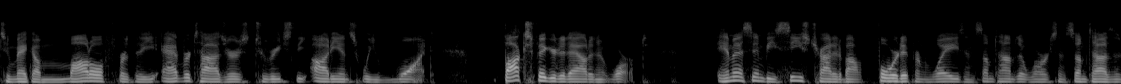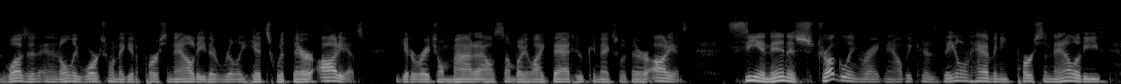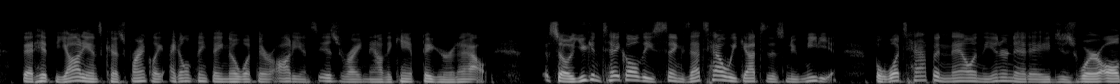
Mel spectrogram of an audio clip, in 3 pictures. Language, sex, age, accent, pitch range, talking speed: English, male, 40-59, American, 120-150 Hz, 220 wpm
